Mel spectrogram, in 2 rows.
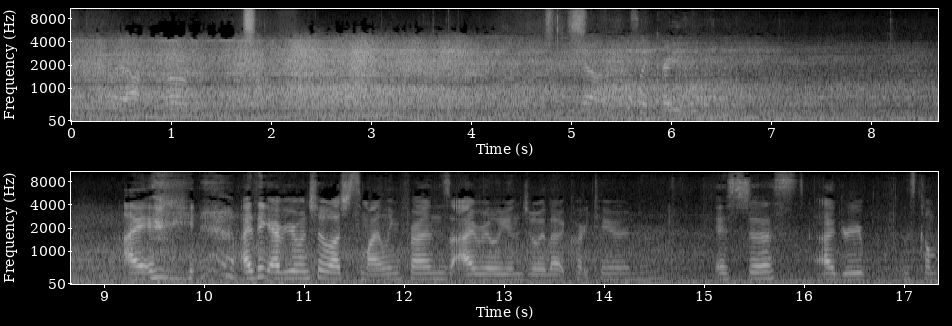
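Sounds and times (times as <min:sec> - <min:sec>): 
airplane passing low overhead: 0:00.0 - 0:17.3
speech: 0:09.4 - 0:14.4, 0:15.1 - 0:17.3.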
